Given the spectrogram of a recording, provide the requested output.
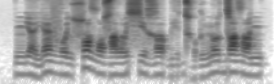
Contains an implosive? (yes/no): yes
